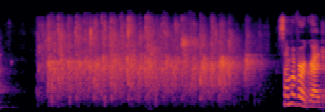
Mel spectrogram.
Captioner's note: graduands applauding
